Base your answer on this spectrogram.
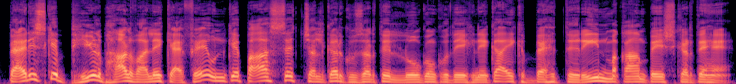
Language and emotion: Urdu, happy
